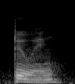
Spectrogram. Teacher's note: Watch the NG in doing. Make sure that you don't say doin', but rather lifting the back of the tongue.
